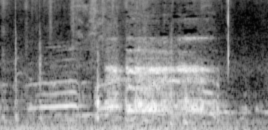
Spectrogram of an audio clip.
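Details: Relaxed chicken flock with a drawn-out harmonic call from one bird, rising into a steady tone for about a second, over soft background clucks and a faint low hum.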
